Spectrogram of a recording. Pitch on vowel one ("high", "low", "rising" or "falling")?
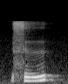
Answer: rising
